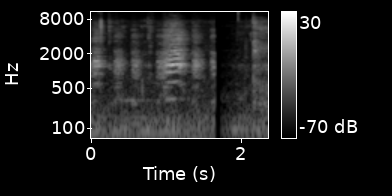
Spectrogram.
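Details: A hen in a garden cackles just after laying an egg, a run of harsh, nasal clucks rising to a loud drawn-out squawk; faint background noise.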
